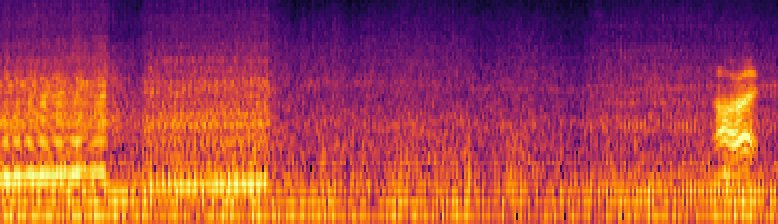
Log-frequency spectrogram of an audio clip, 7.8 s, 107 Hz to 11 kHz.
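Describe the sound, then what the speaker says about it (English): A 2006 Honda VLX600 motorcycle engine runs steadily while being ridden on a road in Cleburne, Texas, a continuous near rumble with harmonic whine rising between gear changes, buffeted by heavy wind noise, with a brief higher tonal squeal near the end. "Oh, this bike feels pretty good to ride."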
